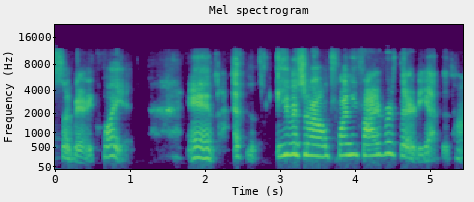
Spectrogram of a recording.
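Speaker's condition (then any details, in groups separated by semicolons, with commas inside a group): Cerebral palsy; physical disability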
